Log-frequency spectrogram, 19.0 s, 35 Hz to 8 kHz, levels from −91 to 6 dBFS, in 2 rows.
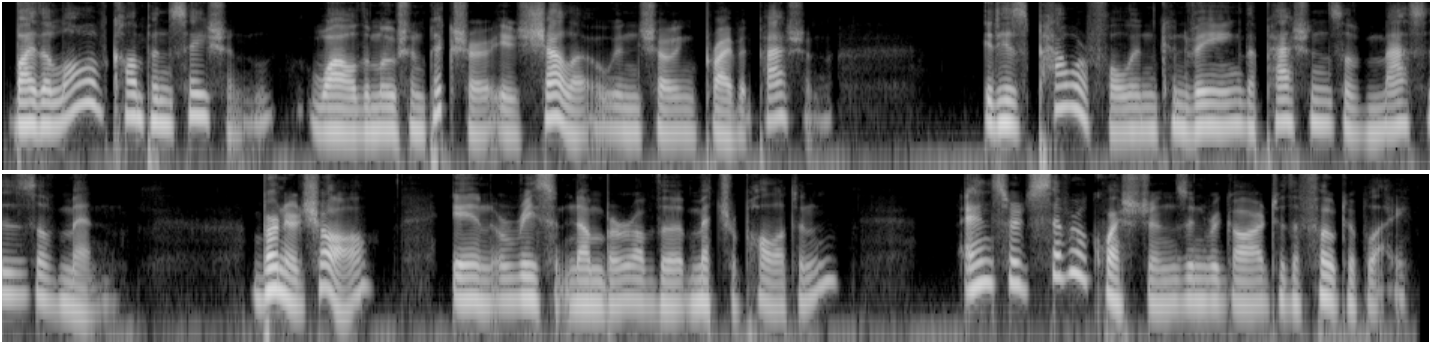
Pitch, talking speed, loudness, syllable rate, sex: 150 Hz, 135 wpm, -22 LUFS, 4.8 syllables/s, male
